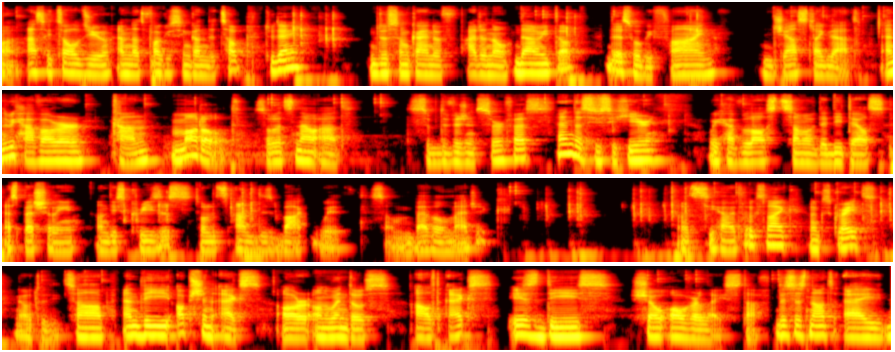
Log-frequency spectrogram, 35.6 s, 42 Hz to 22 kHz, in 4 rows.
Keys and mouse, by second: 2.9 i, 3.2 e, 5.3 shift+click, 5.7 s, 6.1 click, 6.9 i, 7.5 Tab, 7.5 middle click, 7.9 shift+middle click, 8.6 shift+middle click, 9.8 middle click, 10.0 middle click, 11.5 click, 12.2 click, 12.6-14.4 drag, 14.4 KP_1, 14.6 shift+middle click, 15.3 shift+middle click, 16.1 shift+middle click, 19.0 Tab, 19.4 2, 20.2 ctrl+b, 23.5 alt+z, 24.2 alt+z, 24.5 alt+x, 24.9 shift+middle click, 25.8 shift+middle click, 26.1 shift+middle click, 26.6 alt+x, 27.1 shift+middle click, 27.5 shift+middle click, 33.1 click, 33.5 click, 34.4 click.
